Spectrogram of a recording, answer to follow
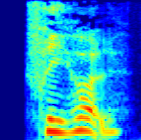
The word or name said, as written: friholde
